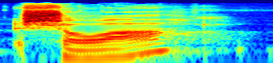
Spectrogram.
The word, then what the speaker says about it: Saor: Sch wie, wie spricht man sie aus? Bitte erschlagt mich. Ähm, Shoah. S-A-O-R mhm. aus ah, genau, Schottland.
